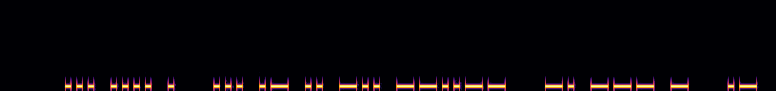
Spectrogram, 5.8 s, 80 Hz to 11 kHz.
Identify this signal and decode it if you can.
Morse code, heard as a keyed tone, about 28 wpm, 700 Hz. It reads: SHE SAID, NOT A
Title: Sentences from Top 800 Words 28wpm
